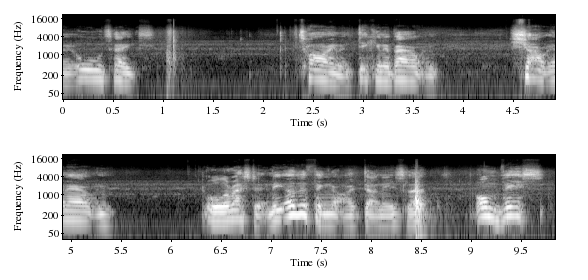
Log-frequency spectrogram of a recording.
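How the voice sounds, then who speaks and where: A man's voice: mid-range voice, fairly bright tone, a little hiss or hum, poor audio. A man rambling casually and self-deprecatingly to camera about his radio gear at home. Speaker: CB radio hobbyist vlogger.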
